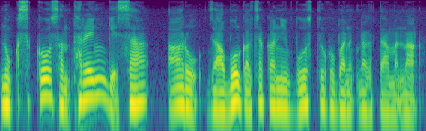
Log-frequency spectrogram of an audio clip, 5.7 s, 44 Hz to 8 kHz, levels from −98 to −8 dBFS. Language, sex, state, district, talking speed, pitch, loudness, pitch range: Garo, male, Meghalaya, West Garo Hills, 105 wpm, 120 Hz, -19 LUFS, 105-135 Hz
